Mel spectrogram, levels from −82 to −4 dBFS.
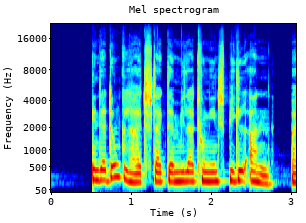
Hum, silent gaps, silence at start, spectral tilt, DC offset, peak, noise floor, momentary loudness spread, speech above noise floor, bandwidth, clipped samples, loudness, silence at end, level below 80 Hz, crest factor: none; none; 0.5 s; -5.5 dB/octave; under 0.1%; 0 dBFS; -66 dBFS; 3 LU; 51 dB; 18.5 kHz; under 0.1%; -16 LUFS; 0 s; -60 dBFS; 16 dB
